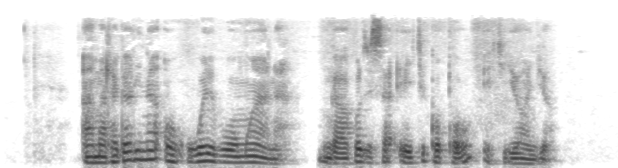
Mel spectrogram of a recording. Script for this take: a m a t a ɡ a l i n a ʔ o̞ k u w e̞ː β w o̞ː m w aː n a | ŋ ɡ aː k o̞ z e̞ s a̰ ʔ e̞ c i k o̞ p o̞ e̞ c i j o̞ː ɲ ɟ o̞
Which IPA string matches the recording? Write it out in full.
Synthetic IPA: a m a t a ɡ a l i n a ʔ o̞ k u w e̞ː β w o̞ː m w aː n a | ŋ ɡ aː k o̞ z e̞ s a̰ ʔ e̞ c i k o̞ p o̞ e̞ c i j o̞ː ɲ ɟ o̞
